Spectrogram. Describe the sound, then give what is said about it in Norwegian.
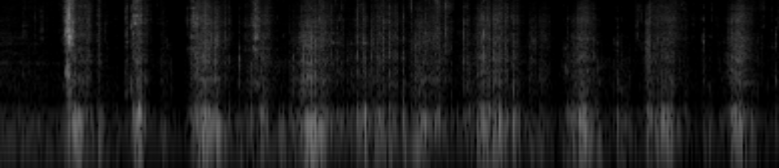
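Loud, crisp crunching of potato chips seasoned with a homemade spice blend being chewed, a sharp bite followed by a steady run of repeated crackly chews with brief pauses, no talking. “Skru ned lyden litt, så skal vi tygge.”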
